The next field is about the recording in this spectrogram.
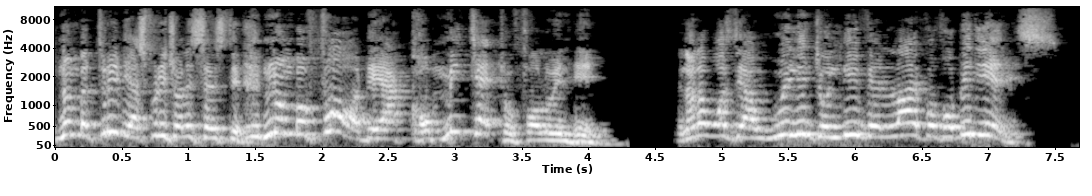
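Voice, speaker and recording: A man preaching a sermon in an emphatic, exhorting way, often raising his voice and repeating phrases for rhetorical effect. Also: sits high.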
